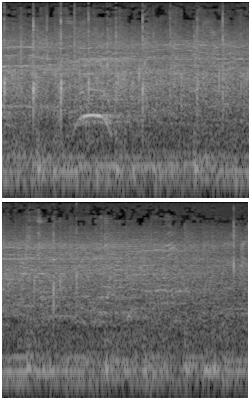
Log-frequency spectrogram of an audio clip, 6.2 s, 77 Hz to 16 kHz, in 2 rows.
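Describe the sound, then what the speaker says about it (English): Crowd applause and cheering at a boys' 10-and-under 100-yard freestyle swim meet fill an indoor pool hall, steady clapping mixed with hubbub throughout, moderately loud. "Give a round of applause for our top 8 finishers, boys, 10 and under 100-yard freestyle"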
